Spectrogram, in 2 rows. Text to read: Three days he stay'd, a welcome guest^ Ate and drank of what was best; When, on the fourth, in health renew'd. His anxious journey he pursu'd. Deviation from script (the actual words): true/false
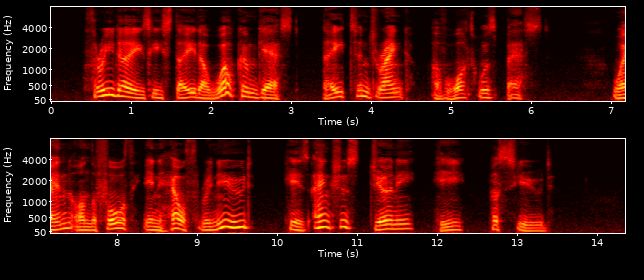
false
